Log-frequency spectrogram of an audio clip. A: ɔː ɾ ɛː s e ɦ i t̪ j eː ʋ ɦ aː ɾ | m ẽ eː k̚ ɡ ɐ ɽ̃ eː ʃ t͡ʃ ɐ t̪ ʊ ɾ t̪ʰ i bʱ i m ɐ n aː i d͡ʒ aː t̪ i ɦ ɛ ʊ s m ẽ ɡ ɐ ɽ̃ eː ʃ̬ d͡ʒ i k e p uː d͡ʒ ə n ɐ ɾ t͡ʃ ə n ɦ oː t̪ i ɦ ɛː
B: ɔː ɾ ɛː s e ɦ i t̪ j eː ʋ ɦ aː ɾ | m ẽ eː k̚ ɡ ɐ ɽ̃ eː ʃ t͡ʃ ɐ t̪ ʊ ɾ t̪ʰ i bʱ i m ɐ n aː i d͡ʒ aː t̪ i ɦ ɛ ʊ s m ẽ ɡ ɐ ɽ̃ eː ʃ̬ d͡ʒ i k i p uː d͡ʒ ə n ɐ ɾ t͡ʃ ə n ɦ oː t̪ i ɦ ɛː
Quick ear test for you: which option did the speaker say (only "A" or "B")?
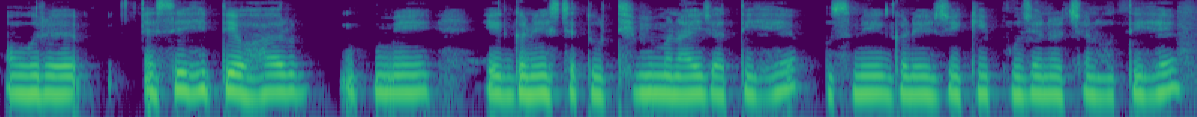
B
